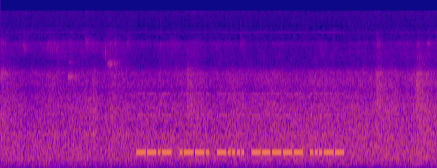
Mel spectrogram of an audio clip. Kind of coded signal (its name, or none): Morse code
